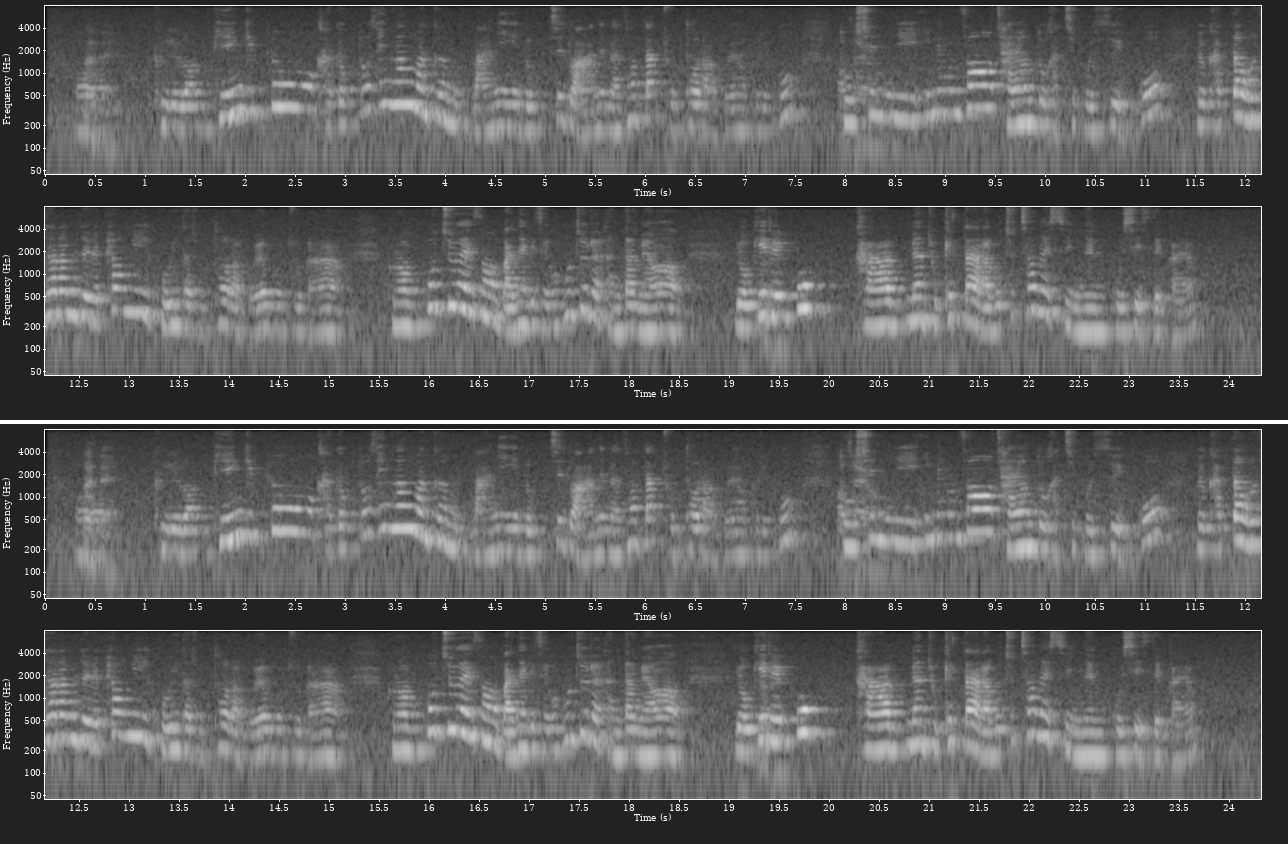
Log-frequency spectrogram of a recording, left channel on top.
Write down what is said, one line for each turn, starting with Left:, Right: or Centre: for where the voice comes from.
Centre: 어,
Right: 네네,
Centre: 그런 비행기 표 가격도 생각만큼 많이 높지도 않으면서 딱 좋더라고요. 그리고
Right: 맞아요.
Centre: 도시이면서 자연도 같이 볼 수 있고, 그리고 갔다 온 사람들의
Right: 음,
Centre: 평이 거의 다 좋더라고요, 호주가. 그럼 호주에서 만약에 제가 호주를 간다면 여기를
Right: 네네.
Centre: 꼭 가면 좋겠다라고 추천할 수 있는 곳이 있을까요?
